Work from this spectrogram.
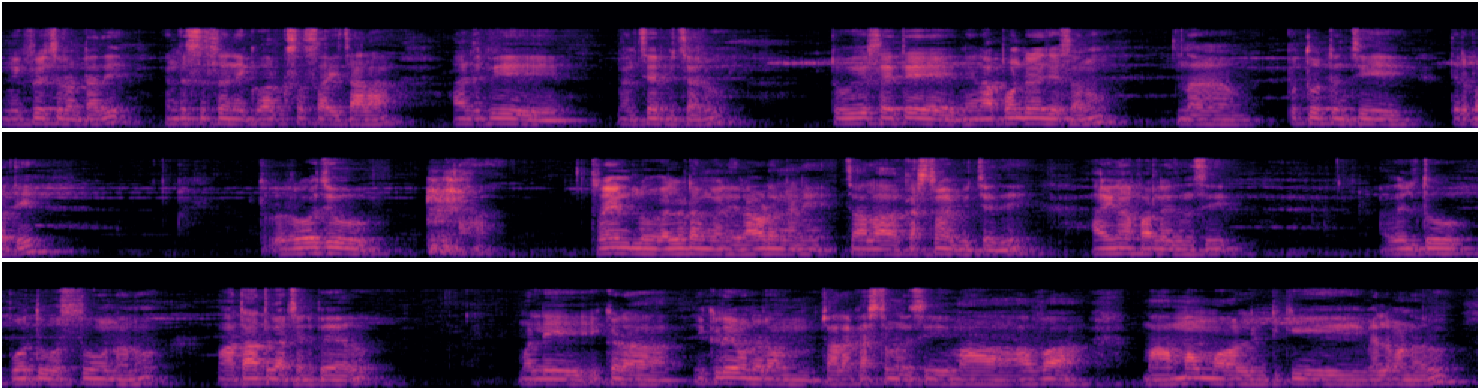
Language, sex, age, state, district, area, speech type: Telugu, male, 18-30, Andhra Pradesh, Sri Balaji, rural, spontaneous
